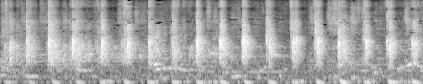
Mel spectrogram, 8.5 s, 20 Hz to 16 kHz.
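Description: An audience at the Olifofo 2025 event claps together in a steady, rhythmic beat, about two claps per second, loud and sustained.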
